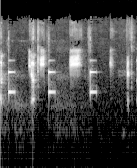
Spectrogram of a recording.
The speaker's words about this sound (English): And you heard a double beep. This double beep means that you're back at the default.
